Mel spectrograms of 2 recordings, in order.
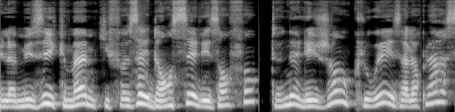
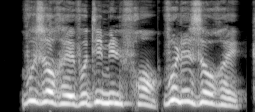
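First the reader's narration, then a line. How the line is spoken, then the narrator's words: Mayor shouting. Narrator (French): cria le maire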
